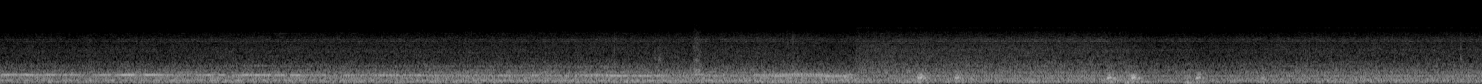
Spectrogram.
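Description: Passenger train running along the track: a steady rumble with a droning tone, and a few short knocks about nine to twelve seconds in.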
